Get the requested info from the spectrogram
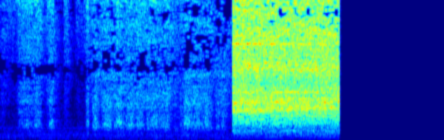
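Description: Aerosol lace tint spray hissing onto a wig's lace: quiet handling and rubbing first, then one loud hiss about a second long starting a little past two seconds in, which cuts off suddenly.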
